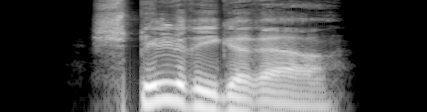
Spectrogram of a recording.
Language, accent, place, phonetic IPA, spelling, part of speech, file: German, Germany, Berlin, [ˈʃpɪlʁɪɡəʁɐ], spillrigerer, adjective, De-spillrigerer.ogg
- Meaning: inflection of spillrig: 1. strong/mixed nominative masculine singular comparative degree 2. strong genitive/dative feminine singular comparative degree 3. strong genitive plural comparative degree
